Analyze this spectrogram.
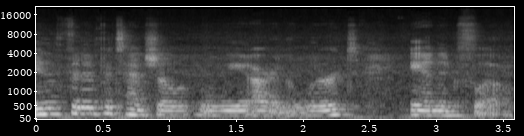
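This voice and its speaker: Her tone is calm and soothing, with fairly even intonation. The woman speaks at a moderate pace amid noticeable background noise. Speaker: oracle deck artist and author. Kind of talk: spiritual reading of oracle card text. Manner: calm, soothing.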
